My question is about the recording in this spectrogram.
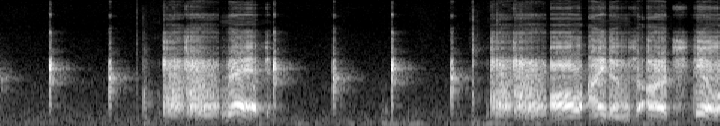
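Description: The eBay electronic board game's talking unit: short electronic beeps and clicks between phrases of its computer voice making game announcements.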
